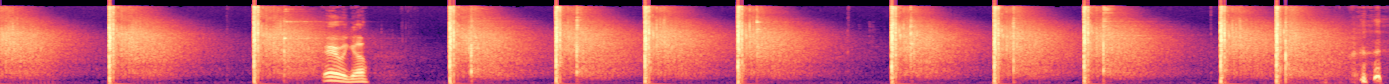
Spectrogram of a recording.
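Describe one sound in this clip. A rifle fires single loud shots that echo through the woods outdoors.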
